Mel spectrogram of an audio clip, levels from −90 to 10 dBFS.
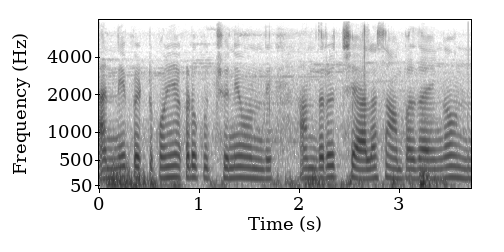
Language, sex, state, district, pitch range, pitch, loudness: Telugu, female, Andhra Pradesh, Srikakulam, 170-190 Hz, 185 Hz, -19 LUFS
